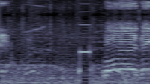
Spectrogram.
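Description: Inside a team car in a race convoy, quieter cabin sound and faint radio voices give way to a single short beep about a second in. A man's voice then calls out that a rider is down after a crash.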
